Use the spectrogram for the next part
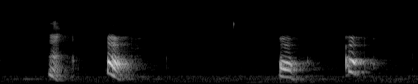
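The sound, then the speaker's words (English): A person imitates her dog's yawn with four short, squeaky, whiny vocal bursts in two pairs, each sliding downward in pitch, fairly loud with brief silences between. “She yawns like that. She goes...”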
